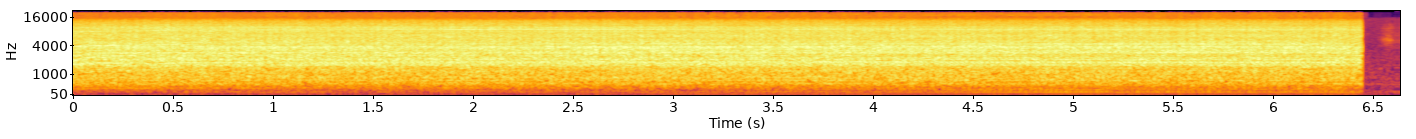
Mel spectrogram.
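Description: A saw blade grinds through the weld on an exhaust pipe. The cutting is loud, harsh and steady for several seconds, then stops abruptly at the end.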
